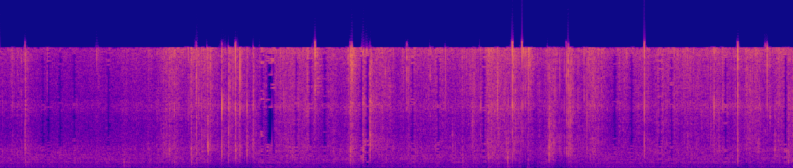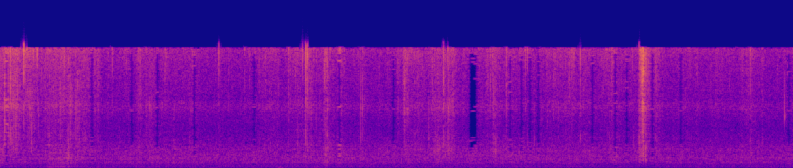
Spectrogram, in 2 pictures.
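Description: Plastic bubble-wrap mailer crinkling and crackling as hands pull at it and press on it, a quick run of crackles in the first half, then scattered clicks with one sharp click near the end.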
